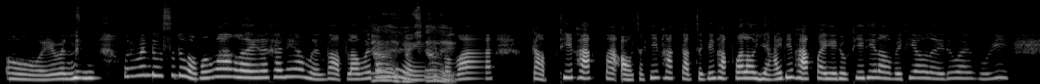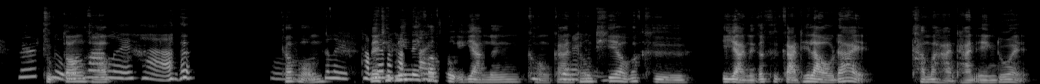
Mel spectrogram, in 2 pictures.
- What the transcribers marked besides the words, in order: laughing while speaking: "มัน"; chuckle; unintelligible speech
- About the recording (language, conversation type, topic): Thai, podcast, เล่าเรื่องทริปที่ประทับใจที่สุดให้ฟังหน่อยได้ไหม?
